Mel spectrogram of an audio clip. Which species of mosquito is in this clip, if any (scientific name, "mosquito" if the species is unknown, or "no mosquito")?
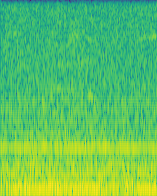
Anopheles gambiae s.s.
